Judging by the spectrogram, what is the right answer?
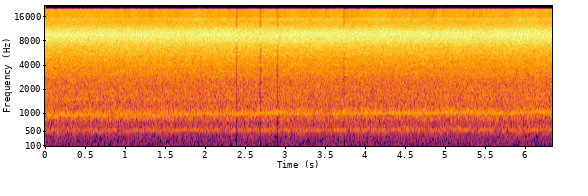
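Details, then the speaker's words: Presto 23-quart pressure canner (recently acting up) venting before the regulator goes on: constant loud hiss with faint steady whistle, no sputtering; needs a steady stream for 10 minutes, almost there; normal steam venting. "now it's really starting to get it's vents going here it needs to be a steady stream for 10 minutes mine's almost there"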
